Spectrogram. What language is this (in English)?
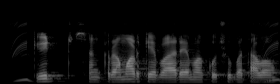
Chhattisgarhi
